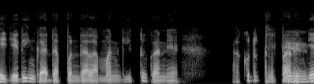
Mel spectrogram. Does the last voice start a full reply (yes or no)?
no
